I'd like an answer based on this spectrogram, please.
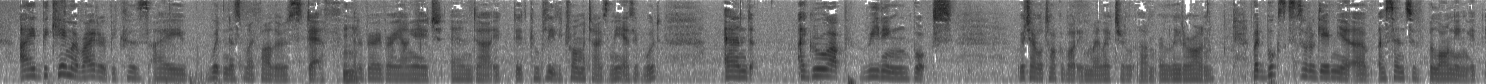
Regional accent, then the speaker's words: Malaysia; Growing up Chinese, growing up Punjabi, someone who was of mixed identities, growing up in Malaysia.

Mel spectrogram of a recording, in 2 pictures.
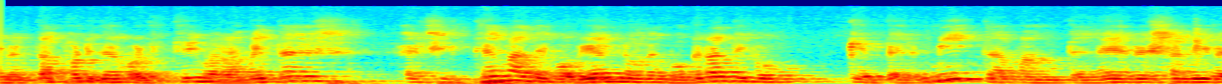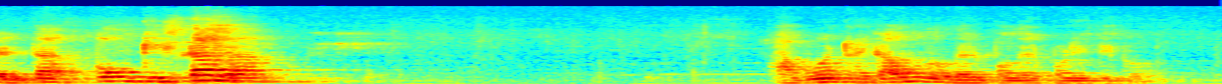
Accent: Andalusia, Spain; como que soy andaluz

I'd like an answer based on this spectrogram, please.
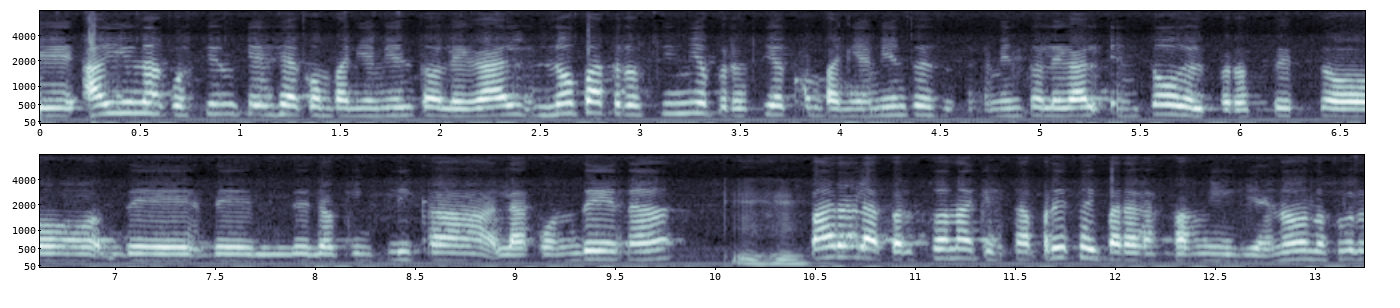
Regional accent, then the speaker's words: Morón, Buenos Aires Province, Argentina; yo soy de Morón, y en Morón hace ya varios años también armamos un programa local

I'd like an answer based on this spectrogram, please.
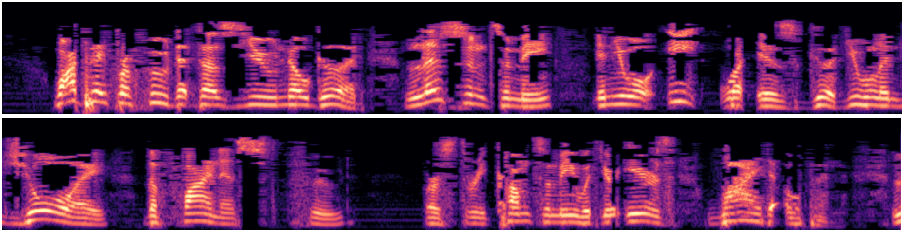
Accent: New England, United States; I am from New England. 20 years I lived there. So it's my hometown team

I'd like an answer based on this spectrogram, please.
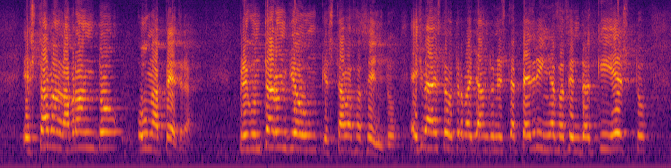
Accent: Galicia, Spain; da miña terra, da terra de onde somos lejísima

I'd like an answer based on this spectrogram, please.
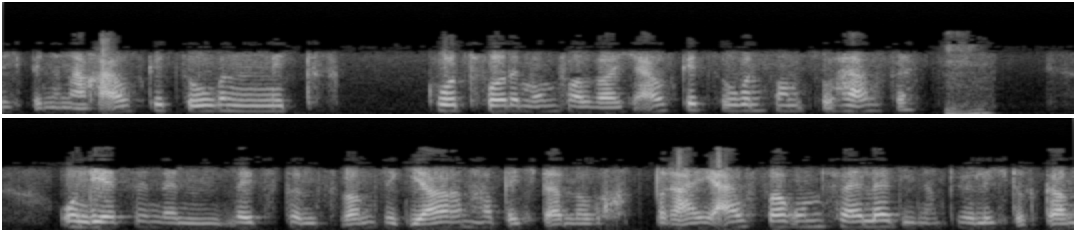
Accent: Switzerland; ich komme auch aus der Schweiz.

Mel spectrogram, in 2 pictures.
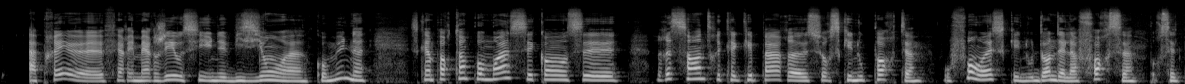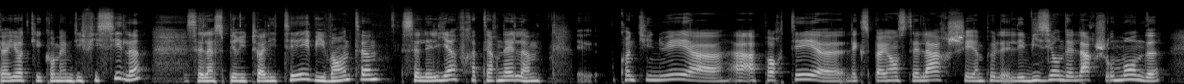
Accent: Germany; French is a second language; J'ai remarqué ça en tant qu'Allemande.

